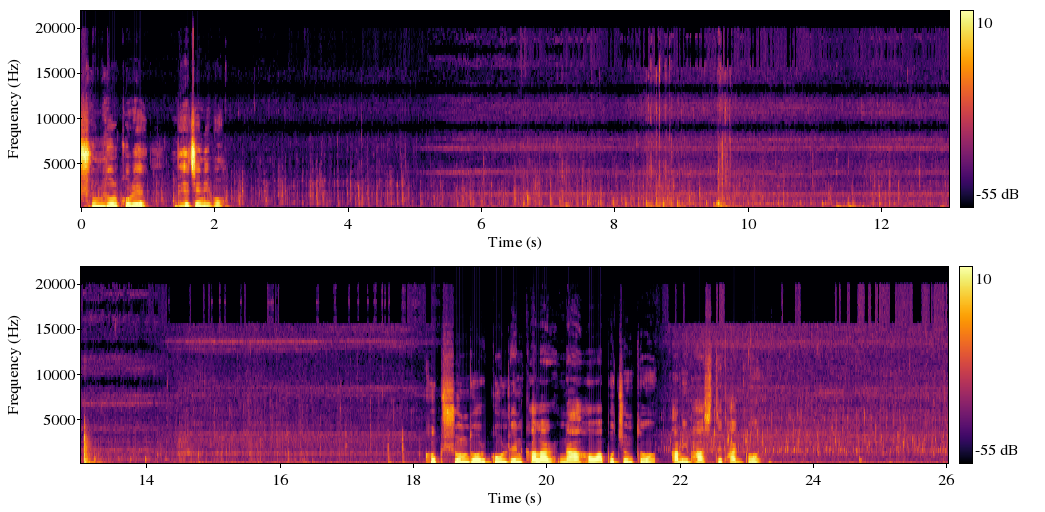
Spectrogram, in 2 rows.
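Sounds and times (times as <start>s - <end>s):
squash sizzling in hot oil: 0.0s - 19.5s, 20.3s - 26.0s
knocks in a pan: 12.8s - 13.8s.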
